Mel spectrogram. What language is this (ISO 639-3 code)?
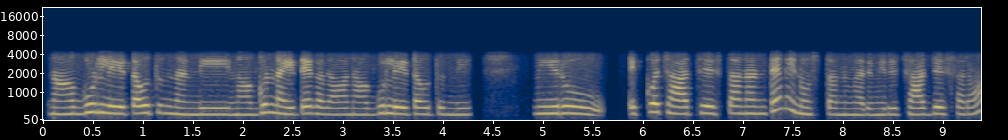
tel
